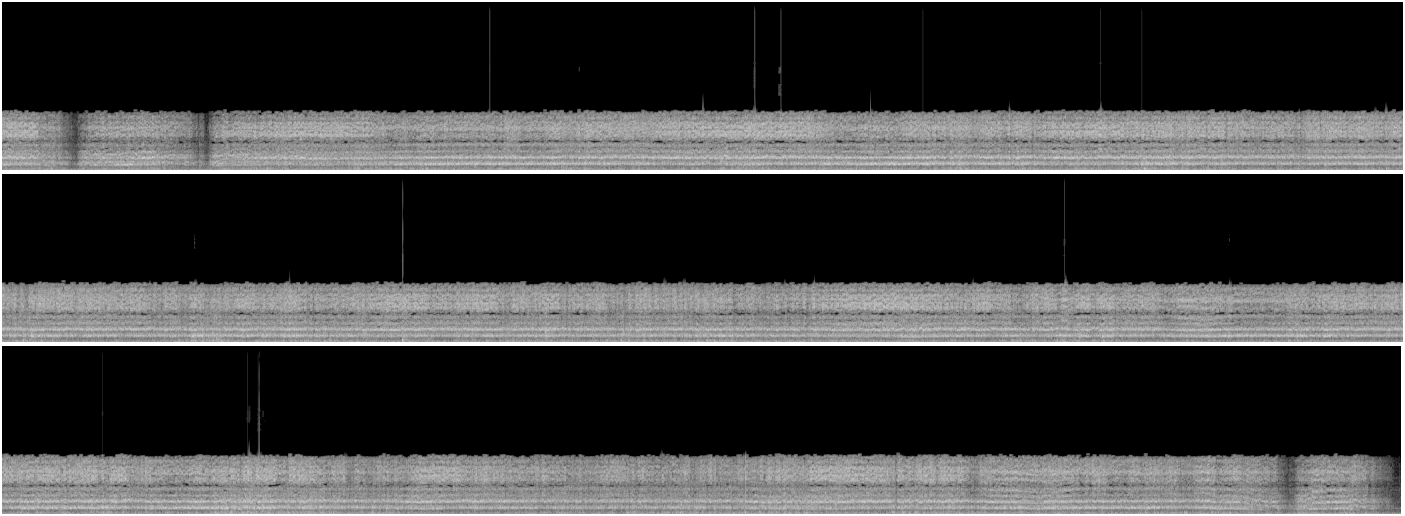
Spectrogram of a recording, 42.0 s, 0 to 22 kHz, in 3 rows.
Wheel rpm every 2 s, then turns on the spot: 130, 160, 220, 220, 220, 220, 240, 230, 230, 230, 240, 220, 230, 230, 230, 230, 230, 230, 220, 220, 130.
none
